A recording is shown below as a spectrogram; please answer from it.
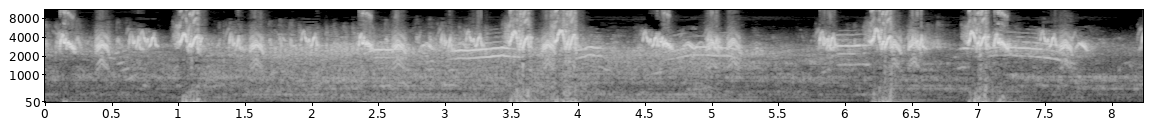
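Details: Osprey calling from the nest in mid-June 2018, late morning, with leftover fish at the nest; high piping chirps in uneven bursts, some notes sliding upward, mixed with occasional sharp clicking thuds.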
